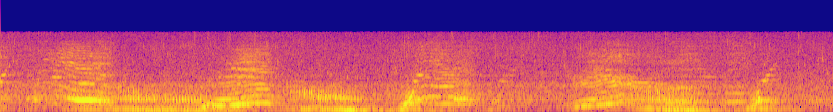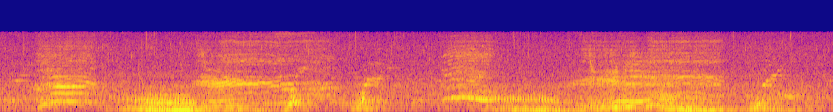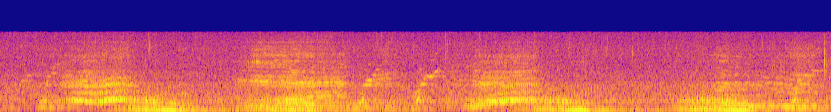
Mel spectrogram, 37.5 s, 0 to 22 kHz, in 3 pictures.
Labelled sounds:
0.0	1.7	humpback whale, 0.94 to 3.4 kHz
3.3	4.1	humpback whale, 0.94 to 2.7 kHz
6.4	6.8	humpback whale, 0.81 to 1.3 kHz
8.6	9.7	humpback whale, 0.78 to 3.5 kHz
10.1	10.4	humpback whale, 0.78 to 2.1 kHz
11.4	11.7	humpback whale, 1.1 to 1.3 kHz
13.2	14.0	humpback whale, 0.78 to 2.9 kHz
15.4	17.6	humpback whale, 0.78 to 7.2 kHz
18.0	18.3	humpback whale, 1.0 to 1.5 kHz
19.1	19.9	humpback whale, 1.3 to 3.9 kHz
21.0	23.3	humpback whale, 0.94 to 5.8 kHz
25.9	26.9	humpback whale, 0.78 to 1.2 kHz
28.5	30.9	humpback whale, 0.88 to 3.9 kHz
31.3	31.7	humpback whale, 1.2 to 1.9 kHz
32.0	32.9	humpback whale, 0.84 to 1.8 kHz
35.7	36.0	humpback whale, 3.0 to 3.6 kHz
36.5	37.2	humpback whale, 0.97 to 1.7 kHz

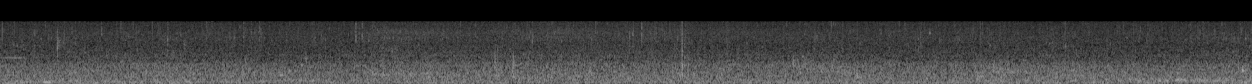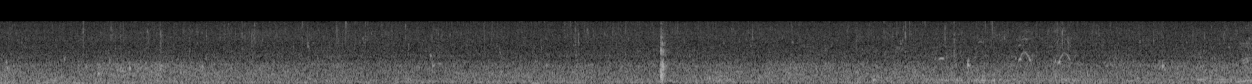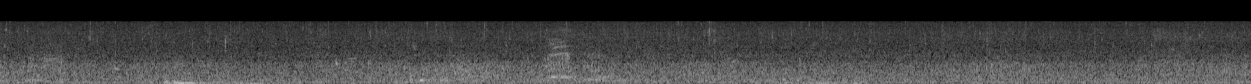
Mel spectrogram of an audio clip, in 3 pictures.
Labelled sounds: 0.0	0.3	humpback whale, 1.2 to 1.4 kHz
30.5	30.8	humpback whale, 1.1 to 1.7 kHz

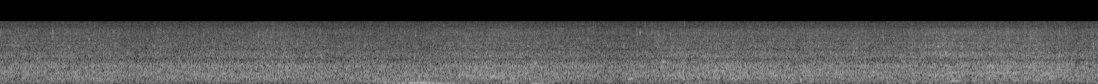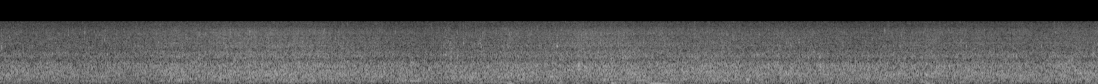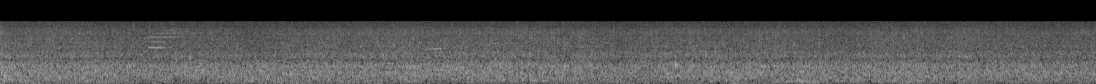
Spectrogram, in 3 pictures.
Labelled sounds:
23.4	23.8	killer whale, northern resident, G clan, call N24ii, 3.4 to 3.7 kHz

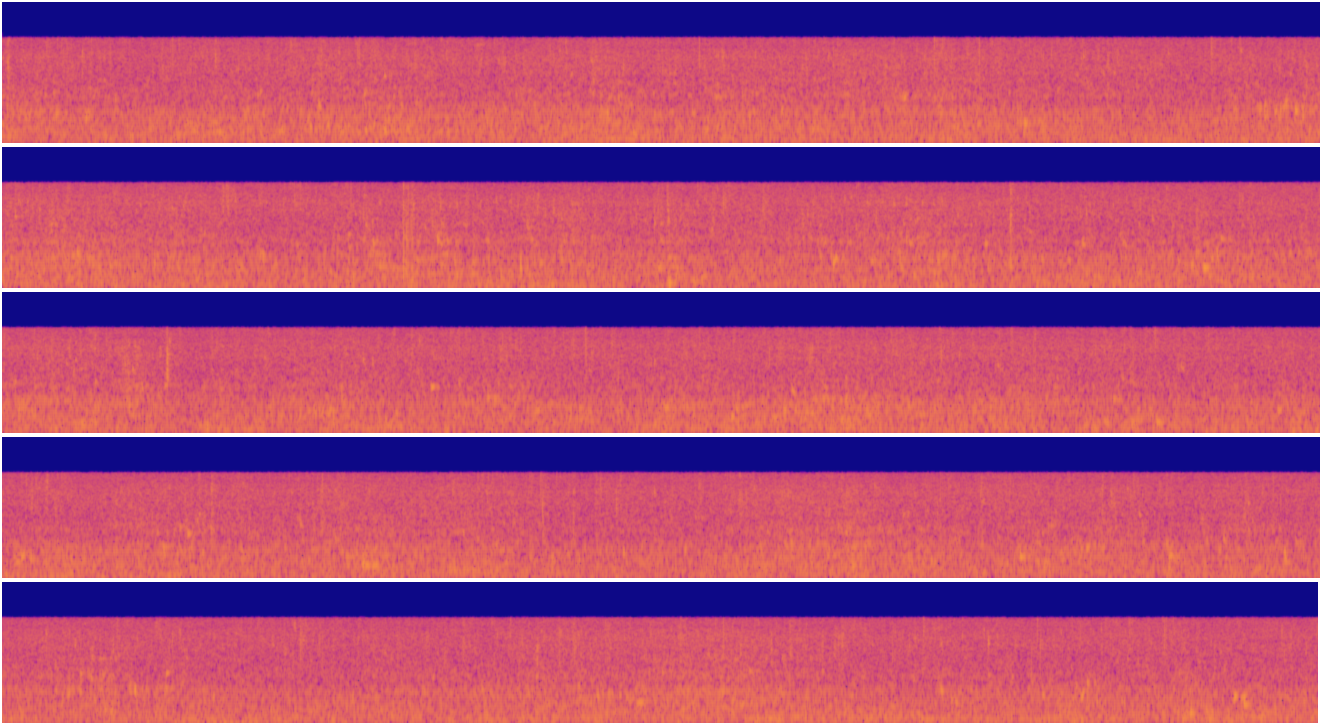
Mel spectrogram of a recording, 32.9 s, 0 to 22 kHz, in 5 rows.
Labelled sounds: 6.3	6.5	water noise, 0.84 to 1.3 kHz

